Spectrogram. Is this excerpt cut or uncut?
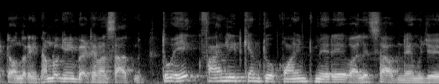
cut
